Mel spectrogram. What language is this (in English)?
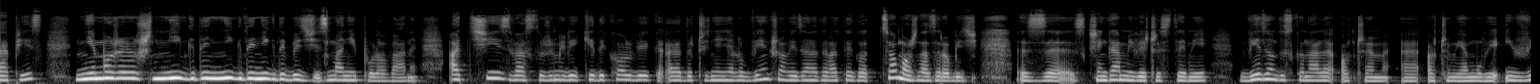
Polish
